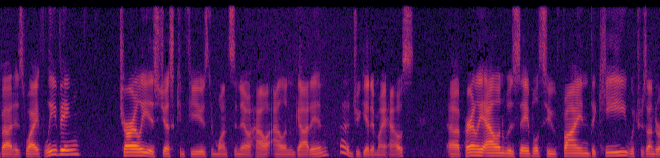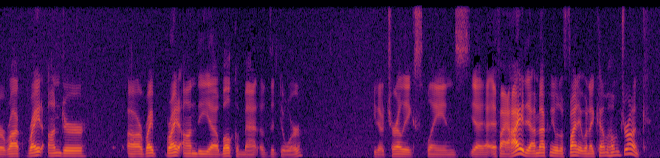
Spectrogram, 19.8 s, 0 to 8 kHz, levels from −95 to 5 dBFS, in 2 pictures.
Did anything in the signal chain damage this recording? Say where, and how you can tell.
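No, the signal chain left this speech intact: the call microphone processing limits the band to nothing above 8 kHz and trims the lowest bass as intended, and the room noise sits about 34 dB below the speech.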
